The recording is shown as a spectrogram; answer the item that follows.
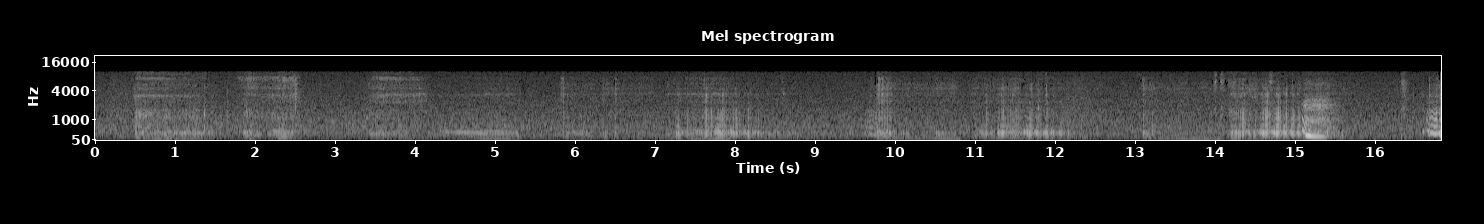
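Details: Sleeping English Bulldog, Amy, lying next to a chihuahua named Nuguett, snores steadily: rough, buzzy breaths repeating roughly every one to two seconds in a small quiet room.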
